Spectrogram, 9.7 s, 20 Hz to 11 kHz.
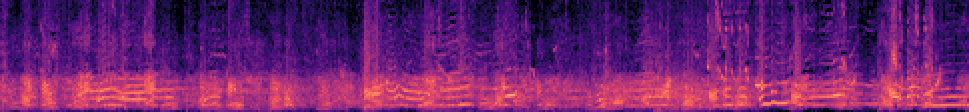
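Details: Husky sled dogs in four-dog teams at the start of a race at Rendlesham in January 2016, an excited chorus of overlapping barks, yelps and whines with some human speech mixed in, recorded on analogue cassette tape.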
